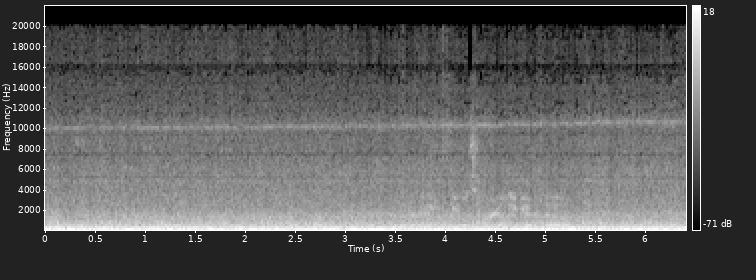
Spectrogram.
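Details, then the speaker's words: Skoolie school bus at highway speed, up to 73 mph, after swapping in new rear differential gears for lower cruise rpm: steady low road and driveline drone, no gear whine; new gears much quieter than the old ones. "Oh, those new gears are so much quieter. It made such a big difference on how quiet it is in the bus now."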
